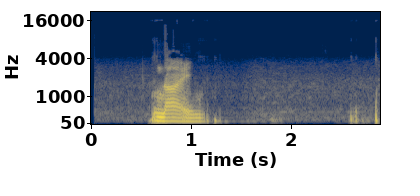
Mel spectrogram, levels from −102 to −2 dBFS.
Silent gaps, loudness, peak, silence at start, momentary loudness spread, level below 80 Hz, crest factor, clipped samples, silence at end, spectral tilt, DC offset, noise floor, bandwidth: none; -16 LUFS; -2 dBFS; 0.6 s; 25 LU; -58 dBFS; 20 dB; under 0.1%; 0 s; -10.5 dB/octave; under 0.1%; -53 dBFS; 4.1 kHz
